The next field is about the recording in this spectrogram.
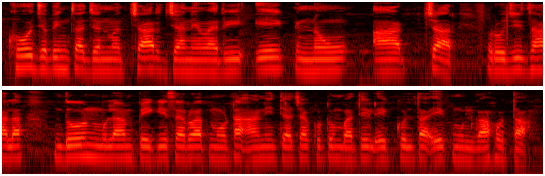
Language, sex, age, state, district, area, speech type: Marathi, male, 18-30, Maharashtra, Nanded, rural, read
